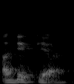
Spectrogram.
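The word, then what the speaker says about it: Aditya: It's spelled a d i t y a but it's pronounced adia.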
